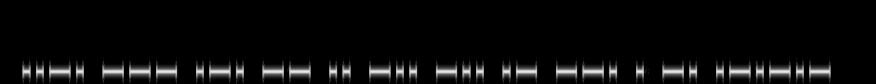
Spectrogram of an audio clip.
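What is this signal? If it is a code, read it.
Morse code, heard as a keyed tone, about 18 wpm, 600 Hz. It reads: FORMIDDAGEN.
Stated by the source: Slow (QRS) Morse practice at 18 wpm, CW med Gnister.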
